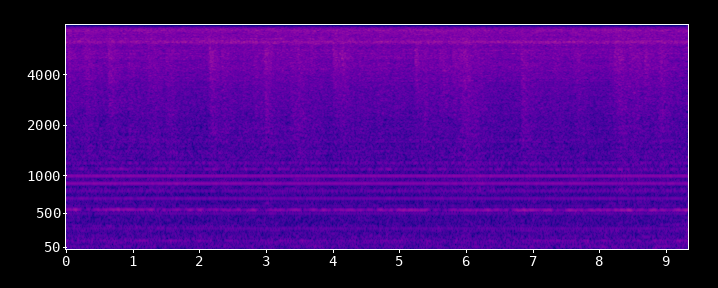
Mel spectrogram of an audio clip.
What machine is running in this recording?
pump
